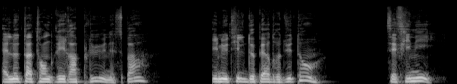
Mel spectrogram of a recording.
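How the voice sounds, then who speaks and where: A man's voice: mid-range voice, normal speed, a little mellow, no room sound, close to an everyday voice. Brief: man doing a brutal officer, harsh and exasperated, dry close recording. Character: cruel, impatient male officer.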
